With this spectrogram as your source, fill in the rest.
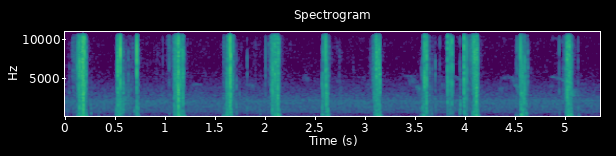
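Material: Cardboard.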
